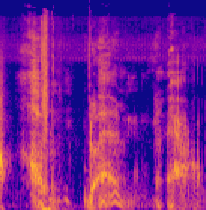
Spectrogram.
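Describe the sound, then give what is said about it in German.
An animal swallowing a colourful magic bone: three loud throaty gulping bursts with a crunching, growly, voiced quality. “Was war das jetzt? Ramses hat den Zauberknochen verschluckt.”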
